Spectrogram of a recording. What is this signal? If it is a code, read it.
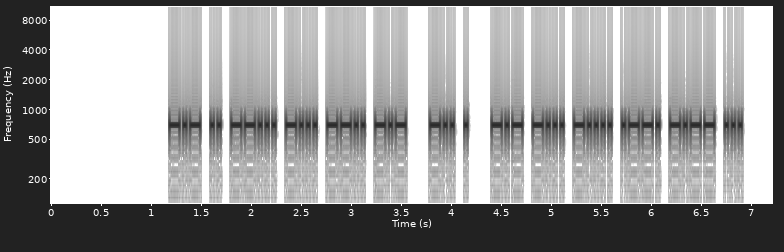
Morse code, heard as a keyed tone, about 36 wpm, 700 Hz. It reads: KI7BZK DE KB6PYS
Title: USA Callsign DE Callsign - 6 Characters - 35wpm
